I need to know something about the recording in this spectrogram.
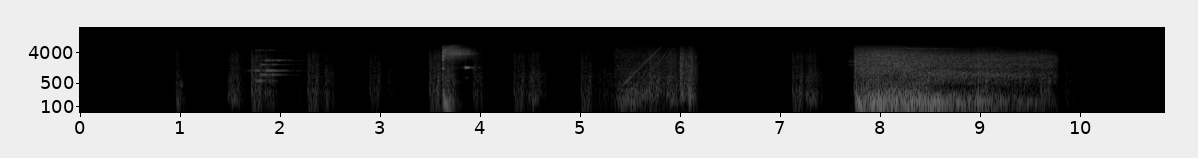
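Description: Game sound effects of fighters swinging swords and landing come in short bursts.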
